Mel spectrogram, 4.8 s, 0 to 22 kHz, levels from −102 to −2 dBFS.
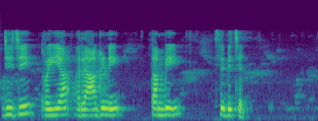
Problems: none marked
